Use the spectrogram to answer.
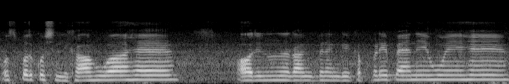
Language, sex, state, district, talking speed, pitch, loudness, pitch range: Hindi, female, Punjab, Kapurthala, 165 wpm, 210 Hz, -17 LUFS, 190-220 Hz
